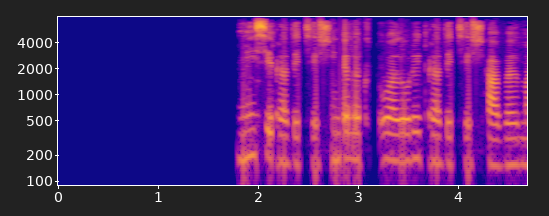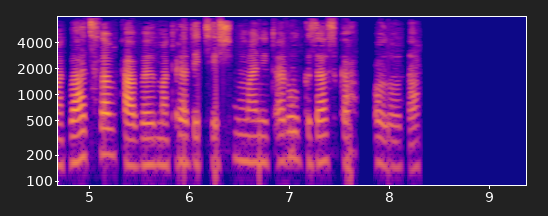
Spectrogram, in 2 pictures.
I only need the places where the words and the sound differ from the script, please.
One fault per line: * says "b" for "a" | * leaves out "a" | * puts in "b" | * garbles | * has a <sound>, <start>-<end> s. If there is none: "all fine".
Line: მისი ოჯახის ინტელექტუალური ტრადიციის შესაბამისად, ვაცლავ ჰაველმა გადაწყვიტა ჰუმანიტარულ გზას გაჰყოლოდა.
* says "ტრადიციის" for "ოჯახის"
* says "ჰაველმა" for "შესაბამისად"
* says "ტრადიციის" for "გადაწყვიტა"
